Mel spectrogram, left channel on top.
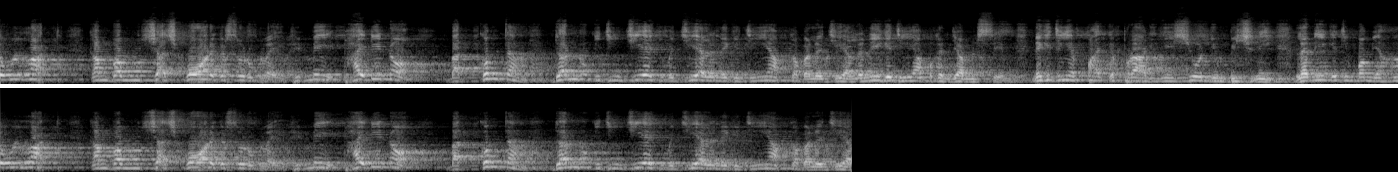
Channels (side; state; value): right; drops out; at 8.6 s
